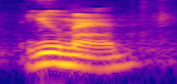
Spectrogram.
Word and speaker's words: UMAN: You man, it's pronounced you, man.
